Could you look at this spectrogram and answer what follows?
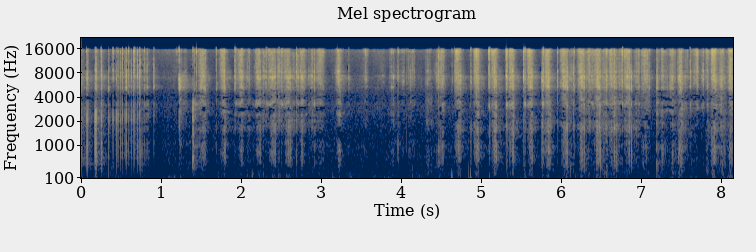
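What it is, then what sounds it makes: Soap bar. A solid white, palm-sized oval bar of soap is held in the hand and quickly scratched and tapped with long painted nails. The result is a fast, steady run of dry, crisp clicks and scratchy rasps, bright and high with almost no low end, and each tap stops short with no ring.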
